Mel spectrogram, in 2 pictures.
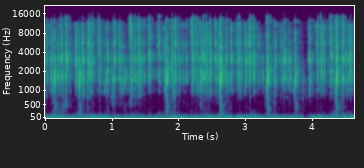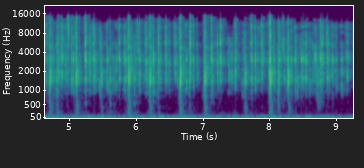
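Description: A compact Iron 165 mechanical keyboard with a plum-red aluminum case and black keycaps is typed on with the fingertips of both hands. A quick, steady stream of short, crisp clacking taps has a mid-pitched tone around 1.4 kHz and bright edges, over a faint constant low rumble. Each keystroke dies away almost instantly.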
